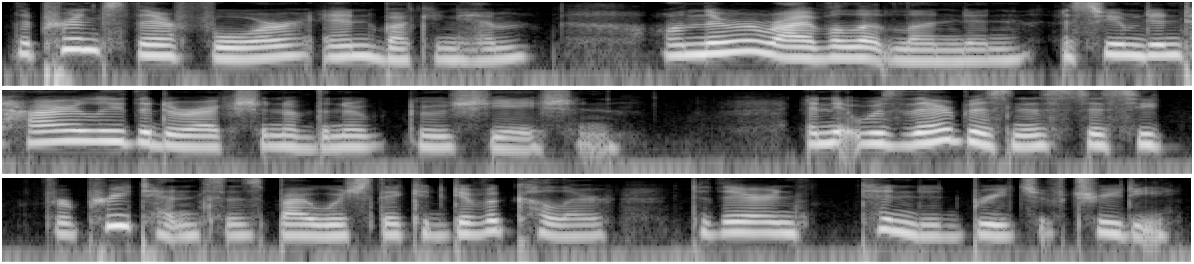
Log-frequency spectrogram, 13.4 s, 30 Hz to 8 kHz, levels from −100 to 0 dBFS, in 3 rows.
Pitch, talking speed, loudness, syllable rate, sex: 210 Hz, 175 wpm, -19 LUFS, 5.7 syllables/s, female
